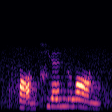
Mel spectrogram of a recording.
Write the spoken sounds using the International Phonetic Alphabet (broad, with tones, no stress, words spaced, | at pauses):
sɑ̰˨˩ŋt͡ɕjɛ˥nɻwɑ˥˩ŋ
